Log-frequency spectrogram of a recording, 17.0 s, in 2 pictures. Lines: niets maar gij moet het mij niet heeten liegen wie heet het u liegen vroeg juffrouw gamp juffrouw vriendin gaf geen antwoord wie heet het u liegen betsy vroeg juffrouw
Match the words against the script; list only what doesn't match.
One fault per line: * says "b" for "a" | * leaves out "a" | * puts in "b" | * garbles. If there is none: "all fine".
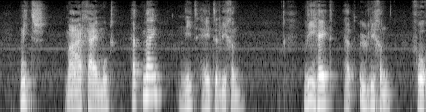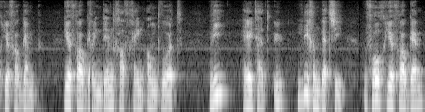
all fine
